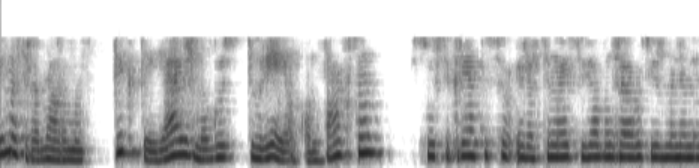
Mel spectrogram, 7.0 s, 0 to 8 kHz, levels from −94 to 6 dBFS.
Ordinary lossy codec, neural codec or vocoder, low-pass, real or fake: AAC, 16 kbps; vocoder, 22.05 kHz, 80 mel bands, Vocos; 7.2 kHz; fake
